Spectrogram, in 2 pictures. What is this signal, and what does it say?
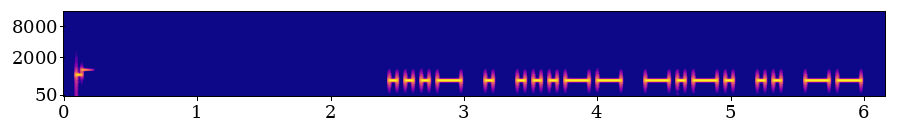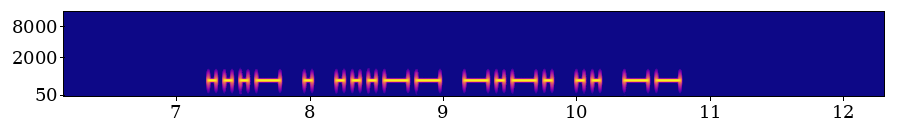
Morse code, heard as a keyed tone, about 20 wpm, 700 Hz. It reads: VE3CIM VE3CIM
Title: DXCC-100 Call Signs - 6 Characters - Repeated 2x - 20wpm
